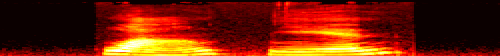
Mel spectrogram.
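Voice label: "往年", Chinese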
